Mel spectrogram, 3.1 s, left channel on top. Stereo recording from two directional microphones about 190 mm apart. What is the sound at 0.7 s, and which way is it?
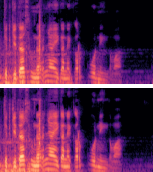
Speech, 15° right (ahead or behind).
